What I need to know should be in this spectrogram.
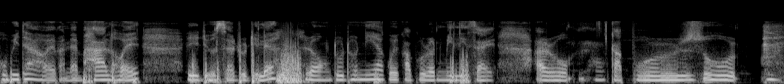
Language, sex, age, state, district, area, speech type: Assamese, female, 30-45, Assam, Sivasagar, rural, spontaneous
